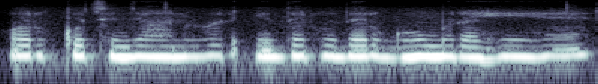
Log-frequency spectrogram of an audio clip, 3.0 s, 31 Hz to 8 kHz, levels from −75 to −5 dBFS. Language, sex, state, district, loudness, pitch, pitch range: Hindi, male, Delhi, New Delhi, -12 LUFS, 190 Hz, 190-200 Hz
